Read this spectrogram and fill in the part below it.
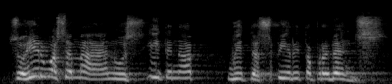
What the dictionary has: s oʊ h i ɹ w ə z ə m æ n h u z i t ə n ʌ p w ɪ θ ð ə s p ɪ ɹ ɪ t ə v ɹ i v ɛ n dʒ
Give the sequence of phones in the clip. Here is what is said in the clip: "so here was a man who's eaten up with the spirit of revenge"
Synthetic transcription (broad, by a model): s oʊ h i ɹ w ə s ə m æ n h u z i t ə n ʌ p w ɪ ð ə s p ɪ ɹ ɪ t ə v ɹ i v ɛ n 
